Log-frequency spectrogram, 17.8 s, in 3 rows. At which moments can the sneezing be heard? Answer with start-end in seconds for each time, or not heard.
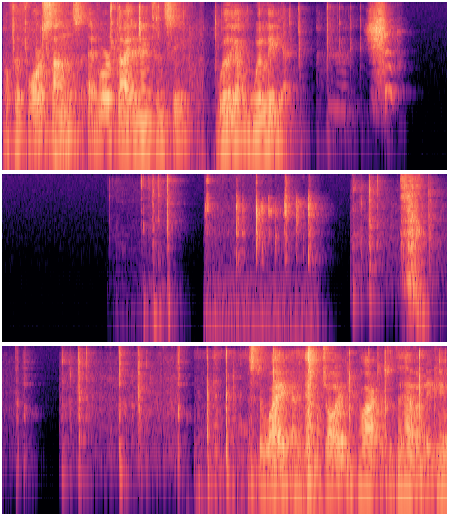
4.5-5.2, 11.2-12.1.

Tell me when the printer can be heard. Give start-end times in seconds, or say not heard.
0.0-2.7, 14.4-16.1.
